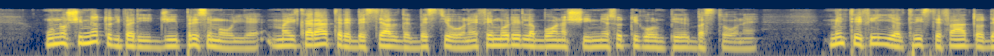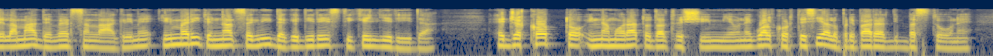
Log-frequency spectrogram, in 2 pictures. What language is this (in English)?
Italian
